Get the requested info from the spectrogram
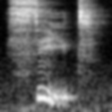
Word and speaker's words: seat: Como exemplos, a palavra sit, S-I-T, sentar, e seat, S-E-A-T, assento. Né? Então, sit e seat têm sons diferentes, é um minimal pair.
